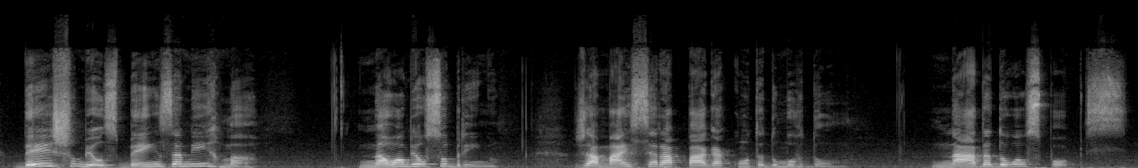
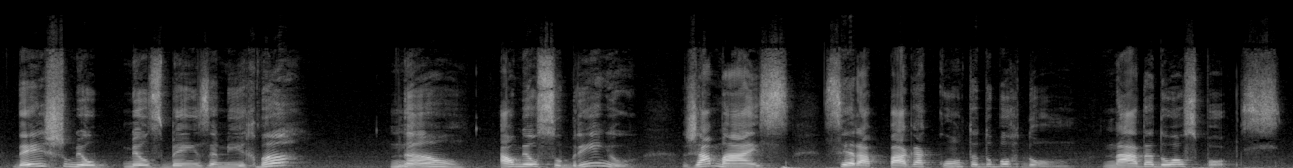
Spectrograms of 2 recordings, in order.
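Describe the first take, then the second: First: The pause comes before 'jamais', not after it. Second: The pause comes after 'jamais', not before it.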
